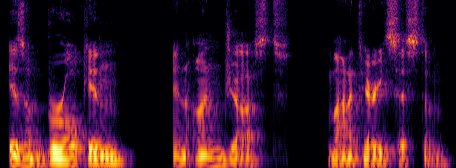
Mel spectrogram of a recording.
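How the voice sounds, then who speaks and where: A man hosting a podcast, delivering an opinionated monologue and explaining his points emphatically, step by step. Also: low voice. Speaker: podcast host. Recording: roomy, echoey sound.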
